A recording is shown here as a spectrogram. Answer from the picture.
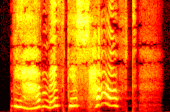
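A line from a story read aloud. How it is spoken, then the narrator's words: Shrieking group. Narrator (German): kreischten Flame, Marina und Flora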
